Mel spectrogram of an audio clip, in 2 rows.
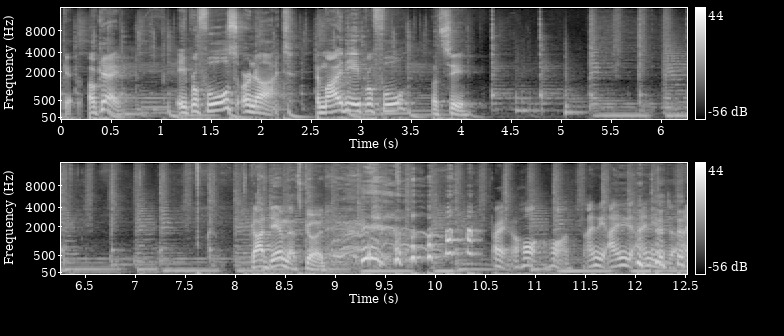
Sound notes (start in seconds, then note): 4.6 upbeat music; 8.9 laughing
